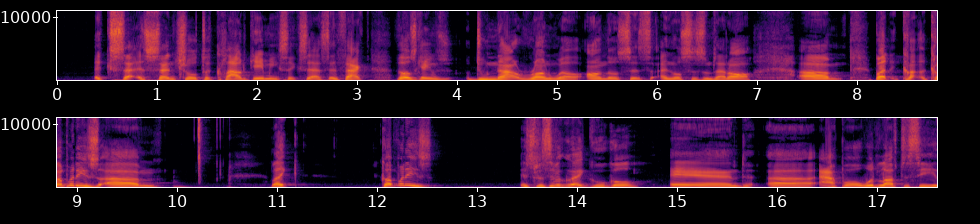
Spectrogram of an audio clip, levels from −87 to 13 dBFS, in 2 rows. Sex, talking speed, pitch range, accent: male, 125 wpm, 155-210 Hz, American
